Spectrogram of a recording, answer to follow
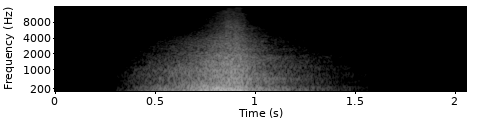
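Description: Whoosh sound effect for an animated logo intro: one swell of rushing noise with a deep low rumble beneath it, building to a peak just under a second in and dying away by about a second and a half.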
